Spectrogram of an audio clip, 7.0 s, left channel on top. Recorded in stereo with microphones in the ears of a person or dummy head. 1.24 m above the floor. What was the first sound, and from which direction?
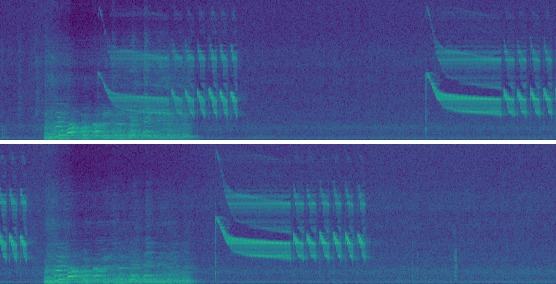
Laughter, 5° left (ahead or behind).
